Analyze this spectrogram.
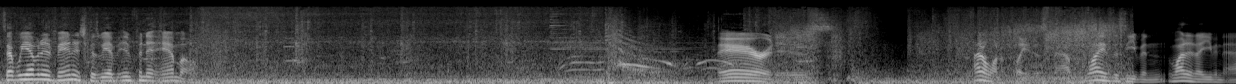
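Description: A flamethrower roars in bursts.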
